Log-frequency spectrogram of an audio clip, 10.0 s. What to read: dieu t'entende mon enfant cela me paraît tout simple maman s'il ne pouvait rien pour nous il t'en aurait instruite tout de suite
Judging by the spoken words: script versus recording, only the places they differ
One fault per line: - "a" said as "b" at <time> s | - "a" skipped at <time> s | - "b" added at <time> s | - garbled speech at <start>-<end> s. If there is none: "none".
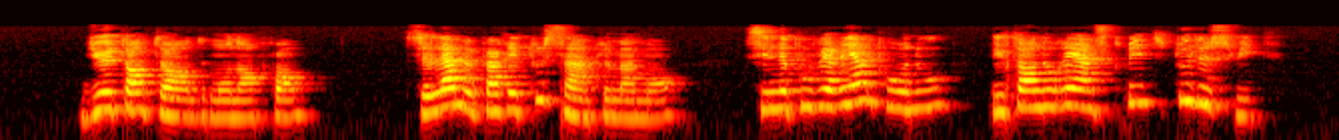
none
